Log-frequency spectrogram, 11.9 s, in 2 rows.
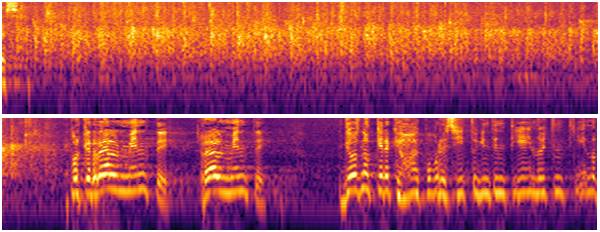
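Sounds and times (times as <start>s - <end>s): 
speech: 0.0s - 0.4s, 6.6s - 8.7s, 9.3s - 11.9s
audience applauding: 0.0s - 6.6s.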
